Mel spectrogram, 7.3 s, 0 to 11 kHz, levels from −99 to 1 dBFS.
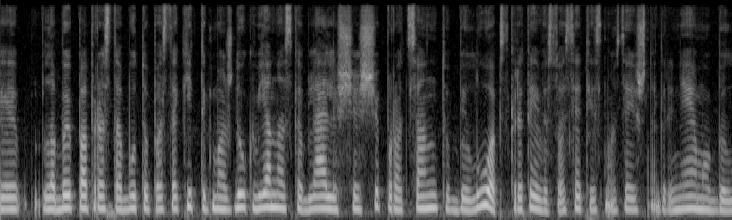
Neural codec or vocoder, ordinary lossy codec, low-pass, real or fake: vocoder, 22.05 kHz, 80 mel bands, Vocos; MP3, 96 kbps; 9.9 kHz; fake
